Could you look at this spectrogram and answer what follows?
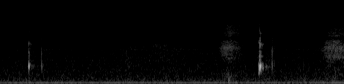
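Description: Two short, abrupt hiccups a couple of seconds apart, with faint room hum behind them.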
